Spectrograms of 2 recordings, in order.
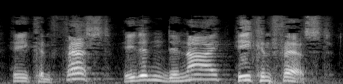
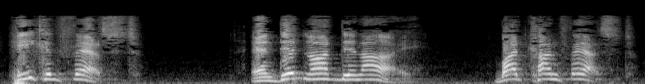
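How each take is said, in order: First: Confessed slowed and leaned on, deny lifted; emphasis repeated. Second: Slow, weighted stress on each confessed; emphatic scripture reading. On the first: Preacher repeating the testimony to the congregation, emphatic. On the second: Preacher stressing John's testimony, slow and solemn. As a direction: draw out every word and lean on confessed. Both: Shown as a demonstration. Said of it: "listen to the emphasis on his testimony".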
